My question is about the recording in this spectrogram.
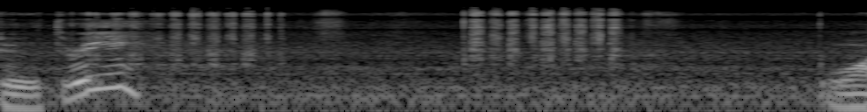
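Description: A plastic scratcher tool scraping the coating off a lottery scratch-off ticket in short rasping strokes, busiest a little past the middle.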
